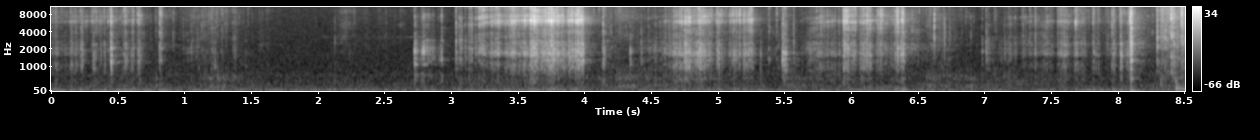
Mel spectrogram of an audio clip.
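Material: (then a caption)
Glycerin soap. A utility knife blade carves and scrapes yellow shavings from a small, solid, translucent orange-amber glycerin soap bar held in the hand. Crisp, bright scraping and crackling strokes come in bursts, with a near-silent pause around the two-second mark. The longest, loudest scrape falls between about three and four seconds.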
